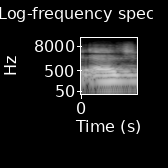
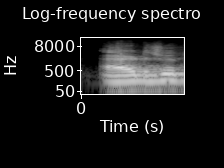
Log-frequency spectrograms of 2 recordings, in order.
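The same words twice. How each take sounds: First: "एज" ending in J, no D; correct pronunciation. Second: "एडज" with D before J; wrong pronunciation. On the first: Teacher showing how it is said, correctly pronounced. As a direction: say "एज", D silent. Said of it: "कहते हैं". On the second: Teacher showing what cannot be said, mispronounced. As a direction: pronounce the D in "एडज". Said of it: "नहीं कह सकते". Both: Shown as a demonstration.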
